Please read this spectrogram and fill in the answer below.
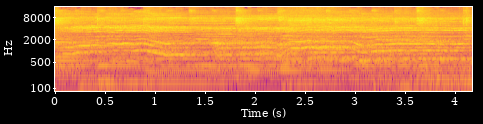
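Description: A young girl singing a ballad live into a microphone over instrumental accompaniment, holding notes and sliding down in pitch several times.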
